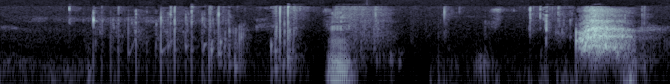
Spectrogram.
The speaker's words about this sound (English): You know what? I could easily edit out the sips, but I don't want to because this is about the realest podcast you'll ever listen to, people.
